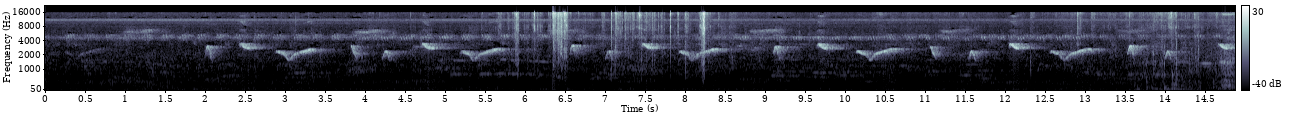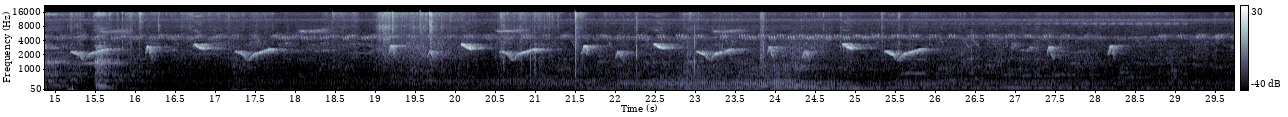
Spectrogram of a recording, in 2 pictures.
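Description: A bird calling over and over, a short note followed by a chirp that dips and rises, roughly once a second, over a steady insect buzz. A low rumbling noise swells and fades about two-thirds of the way through.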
